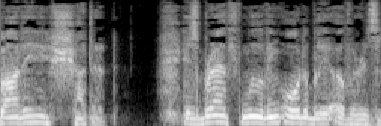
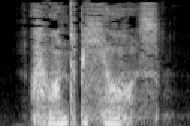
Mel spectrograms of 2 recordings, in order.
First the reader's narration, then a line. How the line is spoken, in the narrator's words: she whispered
